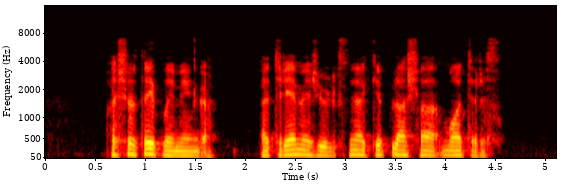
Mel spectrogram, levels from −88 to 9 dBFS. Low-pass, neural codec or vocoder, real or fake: 7.2 kHz; codec, 16 kHz, 16 kbps, FreqCodec, smaller model; fake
